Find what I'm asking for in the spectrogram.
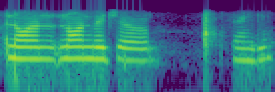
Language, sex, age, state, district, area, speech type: Telugu, female, 18-30, Telangana, Nalgonda, urban, conversation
